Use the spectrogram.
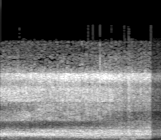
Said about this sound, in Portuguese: o barulho da estrada é muito irritante.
